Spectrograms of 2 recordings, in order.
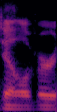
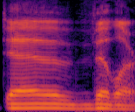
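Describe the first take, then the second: First: The L sound comes before the V sound. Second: The L sound comes after the V sound. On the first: The speaker calls it wrong. "It's not Deliver" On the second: The speaker calls it right. "It's uh Deviller"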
